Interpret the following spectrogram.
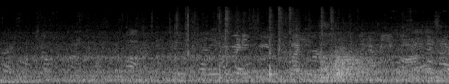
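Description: Indistinct voices talking over steady outdoor background noise, with a few faint clicks in the middle.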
